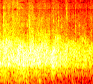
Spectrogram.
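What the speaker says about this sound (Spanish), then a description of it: "Recibámoslos con un fuerte aplauso." Loud, dense audience applause fills the hall at a religious freedom summit in Santander, Colombia, steady and sustained before tapering slightly near the end.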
